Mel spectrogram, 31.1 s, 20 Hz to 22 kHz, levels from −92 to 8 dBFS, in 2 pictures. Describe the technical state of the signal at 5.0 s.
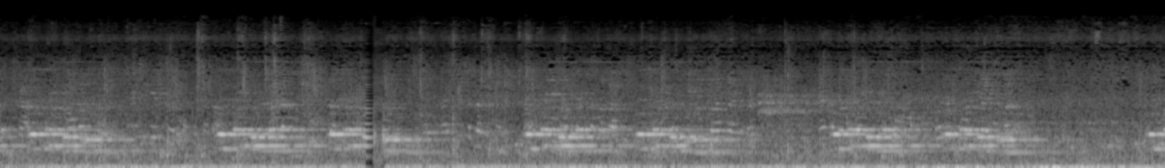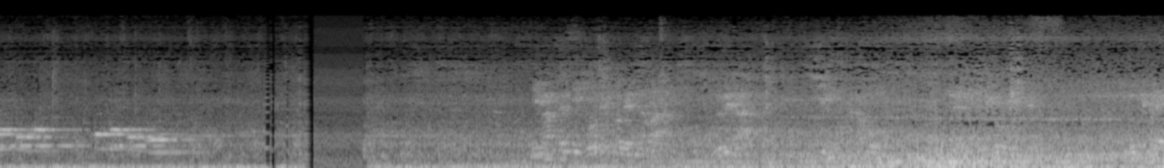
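At 5.0 s the signal sits inside a long network dropout running from about 4.87 to 5.11 s. The sound there is a continuation of what came just before, smeared into a buzzy, hiss-like tone that tails off over roughly 220 ms, with no true silence. This is likely the receiver filling a gap where no audio arrived, so that stretch of the original is missing and playback resumes beyond it.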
